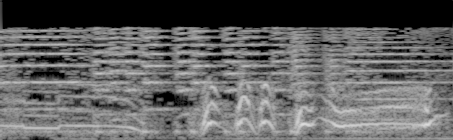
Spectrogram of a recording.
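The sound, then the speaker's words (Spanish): A dog, the Colonel, barks and yips in a run of short, high, harmonic calls. Each call rises and falls sharply in pitch, and the sequence ends in a longer whining howl. It is heard clearly on its own. “Corren hacia los ladridos del coronel.”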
